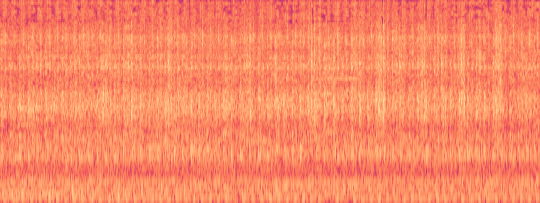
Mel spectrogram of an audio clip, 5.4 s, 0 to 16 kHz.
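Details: Hero Xtreme 125R, 8 to 10 days after a service: light rapid ticking over an uneven single-cylinder idle, clatter rising when blipped; owner suspects a part (tappet) loosened again or a loose gearbox, not confirmed.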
